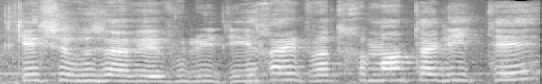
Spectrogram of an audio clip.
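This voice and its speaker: Woman, judge, stern interrogation, pointed, slightly high pitch, faint noise behind. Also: fairly even intonation, fairly quick. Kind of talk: courtroom questioning. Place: office.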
